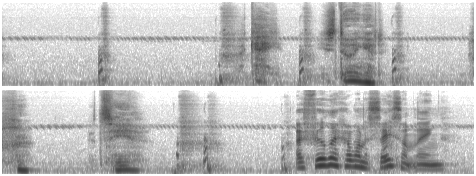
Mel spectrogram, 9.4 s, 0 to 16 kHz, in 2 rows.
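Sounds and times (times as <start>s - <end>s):
small dog barking softly while dreaming: 0.9s - 1.2s, 3.9s - 4.1s
speech: 3.4s - 4.0s, 5.8s - 6.2s, 7.7s - 9.3s.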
